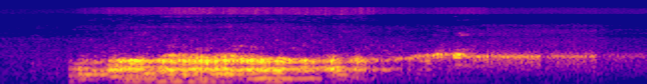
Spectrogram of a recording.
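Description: Deep, rumbling growls from somewhere in a warehouse swell in together and overlap into a loud, dense chorus for a few seconds, then thin out into a quieter, trailing snarl.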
